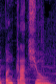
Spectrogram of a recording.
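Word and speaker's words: pankration: língua inglesa falam porém no grego original a pronúncia é pancrapião eu costumo sujar muito tempo a falar aí sai pancration mas o t é limpo no original Digamos que o pancrácio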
